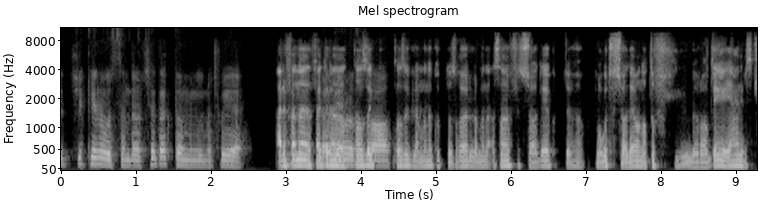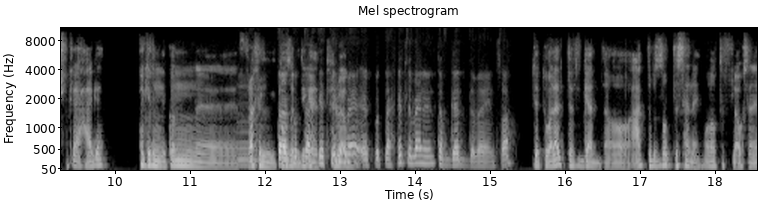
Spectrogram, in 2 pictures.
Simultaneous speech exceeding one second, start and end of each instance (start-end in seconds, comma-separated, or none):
3.4-4.7, 11.6-13.3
